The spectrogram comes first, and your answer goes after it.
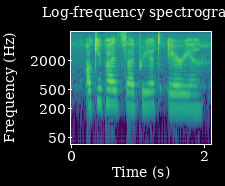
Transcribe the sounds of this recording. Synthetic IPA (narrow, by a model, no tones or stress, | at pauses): ʔɔkjupʰaɪdsapʰɹiətʰʔɛɹia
